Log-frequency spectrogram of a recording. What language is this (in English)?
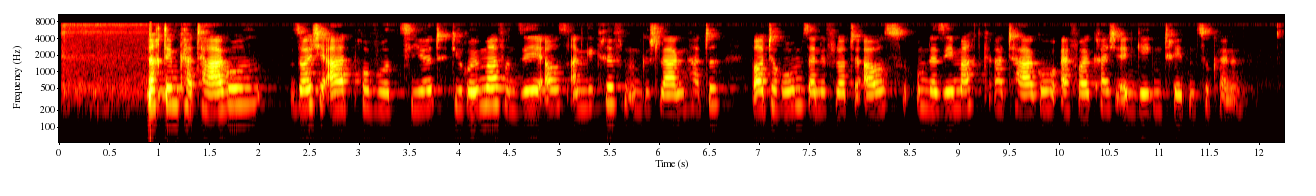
German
